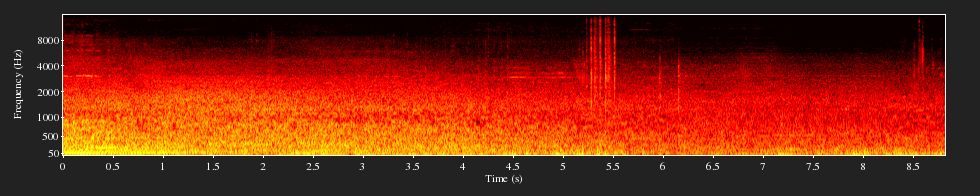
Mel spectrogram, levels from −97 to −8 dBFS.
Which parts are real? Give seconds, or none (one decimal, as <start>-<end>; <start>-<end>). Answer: 0.0-6.1; 8.2-8.8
